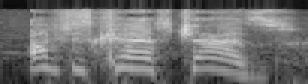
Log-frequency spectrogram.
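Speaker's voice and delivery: high, stunned exclamation; shocked disbelief. Real, not acted. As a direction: blurt it out in shock. Reacting to crash on stream.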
